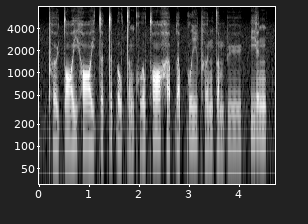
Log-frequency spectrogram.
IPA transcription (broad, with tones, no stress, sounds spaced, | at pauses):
pʰ ɵ˨ ɥ t̪ ɔː˨˥ j h ɔː˧ j t̪ ɵ˧ t̚ t̪ ɵ˥ t̚ o˨˥ w t̪ ɐ˨˩ ŋ kʷʰ ɐ˧ w t̪ʰ ɔː˥ h ɐ˨˥ p̚ l ɐ˨ p̚ kʷ iː˥ pʰ ɵ˨˥ n t̪ ɐ˨ m p yː˧ | j ɪ˥ ŋ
